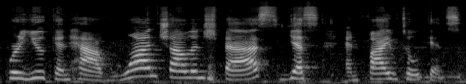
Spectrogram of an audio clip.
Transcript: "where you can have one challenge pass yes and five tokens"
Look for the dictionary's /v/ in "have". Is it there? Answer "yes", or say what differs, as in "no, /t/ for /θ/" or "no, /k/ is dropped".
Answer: yes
